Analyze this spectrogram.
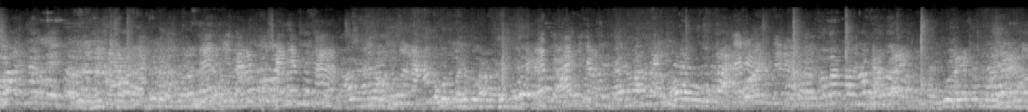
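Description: A group of women sing together loudly and continuously.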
